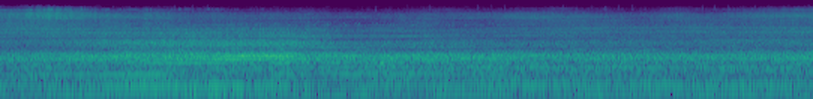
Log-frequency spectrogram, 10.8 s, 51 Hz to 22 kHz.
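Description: Turbine-powered radio-controlled scale Agusta A109 helicopter in flight: a steady turbine whine over the rotor noise, growing a little louder three to four seconds in, then easing.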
